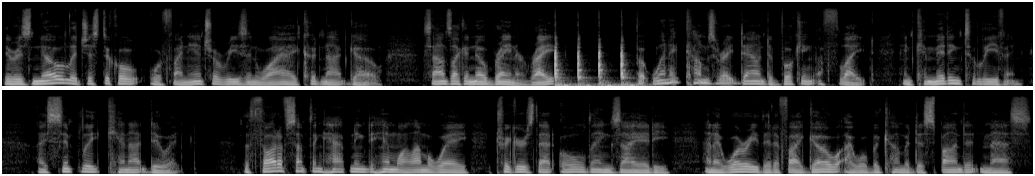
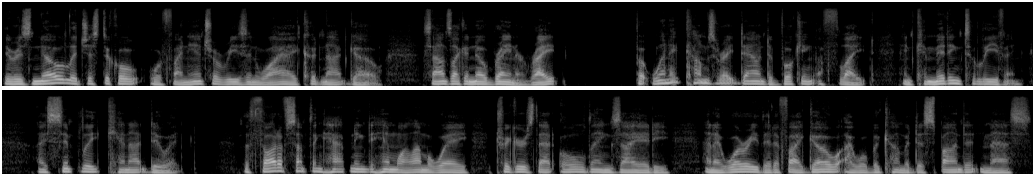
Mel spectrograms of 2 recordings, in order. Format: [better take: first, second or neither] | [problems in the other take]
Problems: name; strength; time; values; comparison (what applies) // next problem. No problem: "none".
second | door banging; loud; at 5.5 s; peak 5 dB above the speech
